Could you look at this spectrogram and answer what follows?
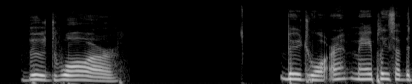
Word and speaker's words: boudoir: language of origin Italian are there any alternate pronunciations Piazza Piazza P I a C Z a Piazza correct boudoir boudoir may please have the definition a woman's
